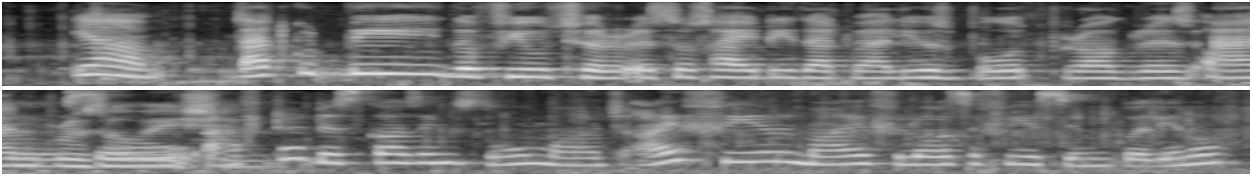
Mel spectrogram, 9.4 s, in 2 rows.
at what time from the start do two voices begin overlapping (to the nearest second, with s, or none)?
4 s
